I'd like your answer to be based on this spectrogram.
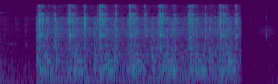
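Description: A sewing machine topstitching a dress runs in one fast, even burst for about two seconds, close and loud, then stops abruptly.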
